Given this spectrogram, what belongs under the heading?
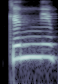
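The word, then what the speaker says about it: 깻잎: “Oh, that’s why it’s pronounced ‘kkaennip,’ not ‘kkaetssip.’” That’s when I realized how fun it can be to explain the Korean language.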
